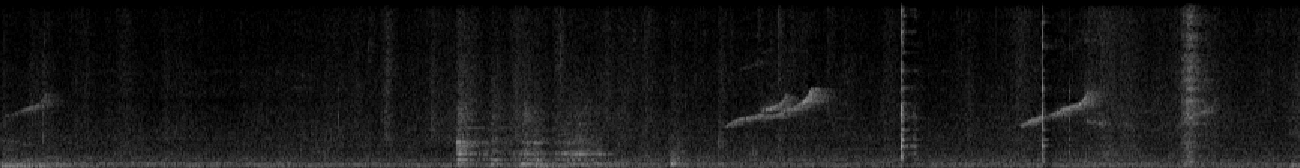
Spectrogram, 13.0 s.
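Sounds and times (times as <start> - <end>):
cutlery clinking on a plate: 9.0 - 9.2.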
